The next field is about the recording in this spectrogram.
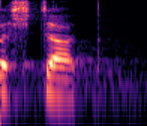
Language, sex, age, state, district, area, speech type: Sanskrit, female, 18-30, Maharashtra, Washim, urban, read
